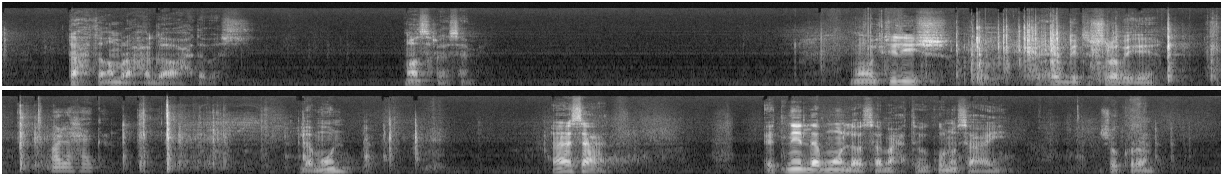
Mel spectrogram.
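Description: A middle-aged man speaks calmly and firmly nearby.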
